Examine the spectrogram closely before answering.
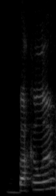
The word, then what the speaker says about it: Buckallew: Okay, so I'm Kate Johnson, and I'm interviewing Jenny Buckallew. Is that how you say it? Yep, that's right.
